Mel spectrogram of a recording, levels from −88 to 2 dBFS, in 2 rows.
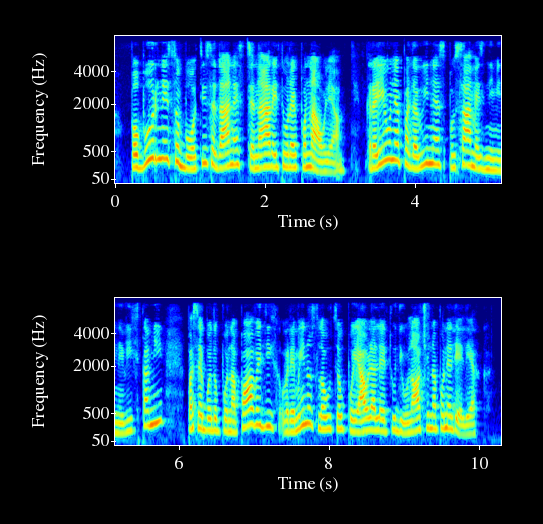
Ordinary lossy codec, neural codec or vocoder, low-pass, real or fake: AAC, 32 kbps; codec, 16 kHz, 8 kbps, FunCodec, trained on LibriTTS, 25 frames a second; 7.2 kHz; fake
